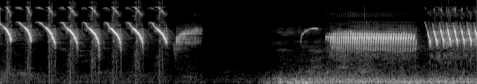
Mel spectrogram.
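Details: Yellow canary song meant to set other canaries singing: a series of loud down-swept whistles, a short buzz, a second of silence, then a steady buzzy roll and a fast trill over low rumble.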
